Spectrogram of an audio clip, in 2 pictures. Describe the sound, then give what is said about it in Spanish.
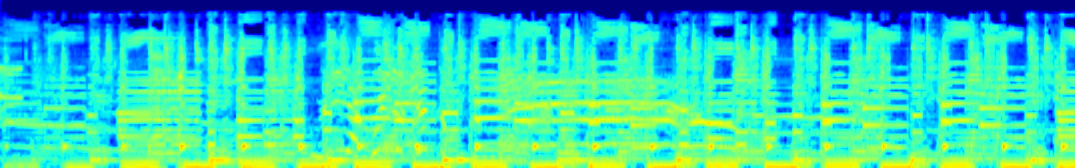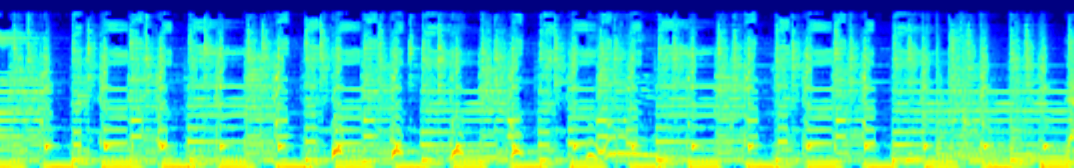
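An upbeat dance song plays loudly and steadily, driven by a pounding, regular bass beat with bright melodic lines and vocals riding on top throughout. “¿Hay alguna canción? Preséntela si tiene...”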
